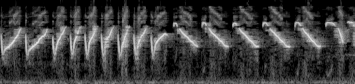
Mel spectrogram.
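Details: Canary song played as tutor audio for training birds, made of quick V-shaped whistled notes repeated about three per second, then a series of clear downward-slurred whistles.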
